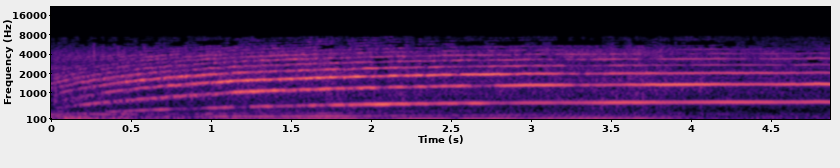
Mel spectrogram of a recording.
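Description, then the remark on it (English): A police car siren winds up from a low pitch into a loud, sustained wail that holds steady, with a low engine rumble underneath and no talking, as the car heads down toward Rosecrans. “Better hit the siren.”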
